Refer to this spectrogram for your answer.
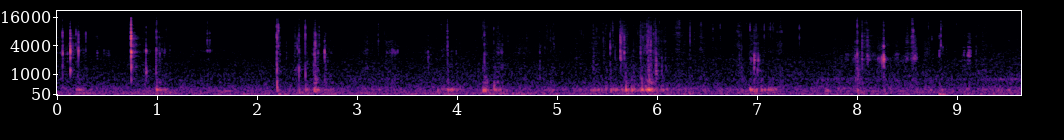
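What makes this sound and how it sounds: A solid, translucent yellow glycerin soap block, held in the fingers, is shaved and scraped with a metal utility knife blade, peeling off curls beside a pile of soap shavings. Quiet, crisp scraping and short, bright crunchy clicks come in irregular bursts over a soft background, with no ringing after each cut.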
